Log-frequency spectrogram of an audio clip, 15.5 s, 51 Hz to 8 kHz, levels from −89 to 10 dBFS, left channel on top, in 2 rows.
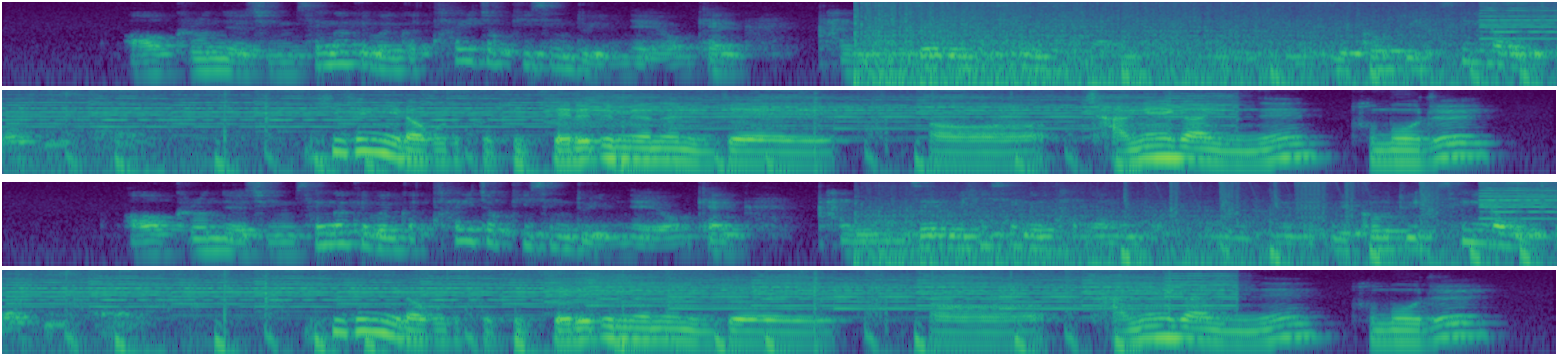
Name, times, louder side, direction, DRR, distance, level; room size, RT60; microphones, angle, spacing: voice 1, 0.6-8.5, right 2 dB, 45° right, 5.9 m, -29 dB
sound 1, 4.3-10.1, left 5 dB, 80° left, 0.7 m, -36 dB
sound 2, 5.6-13.5, right 4 dB, 75° right, 0.9 m, -36 dB
sound 3, 7.4-14.0, right 3 dB, 15° right, 0.5 m, -28 dB
voice 2, 9.3-12.0 12.4-15.2, left 2 dB, 45° left, 0.8 m, -23 dB
11.5 x 11.0 x 3.3 m
head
